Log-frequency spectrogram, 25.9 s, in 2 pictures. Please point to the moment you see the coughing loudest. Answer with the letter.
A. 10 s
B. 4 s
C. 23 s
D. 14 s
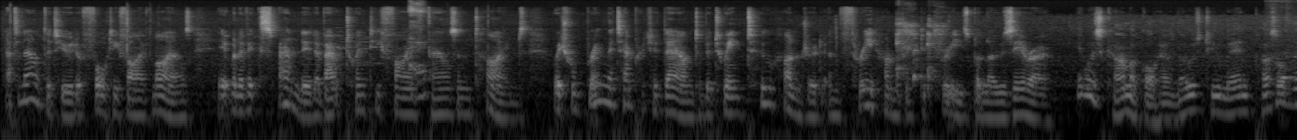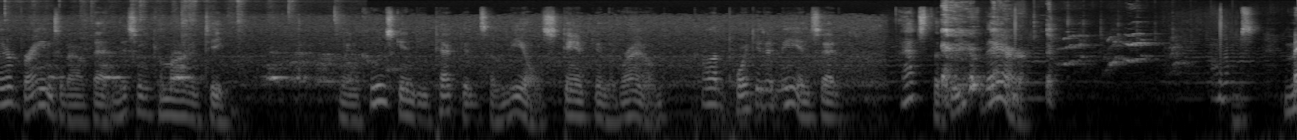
C.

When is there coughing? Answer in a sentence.
The coughing can be heard from 3.3 to 4.3 s, from 8.9 to 9.5 s and from 22.4 to 23.5 s.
